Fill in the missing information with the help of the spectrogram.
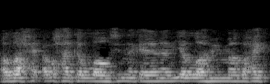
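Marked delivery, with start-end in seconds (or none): none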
